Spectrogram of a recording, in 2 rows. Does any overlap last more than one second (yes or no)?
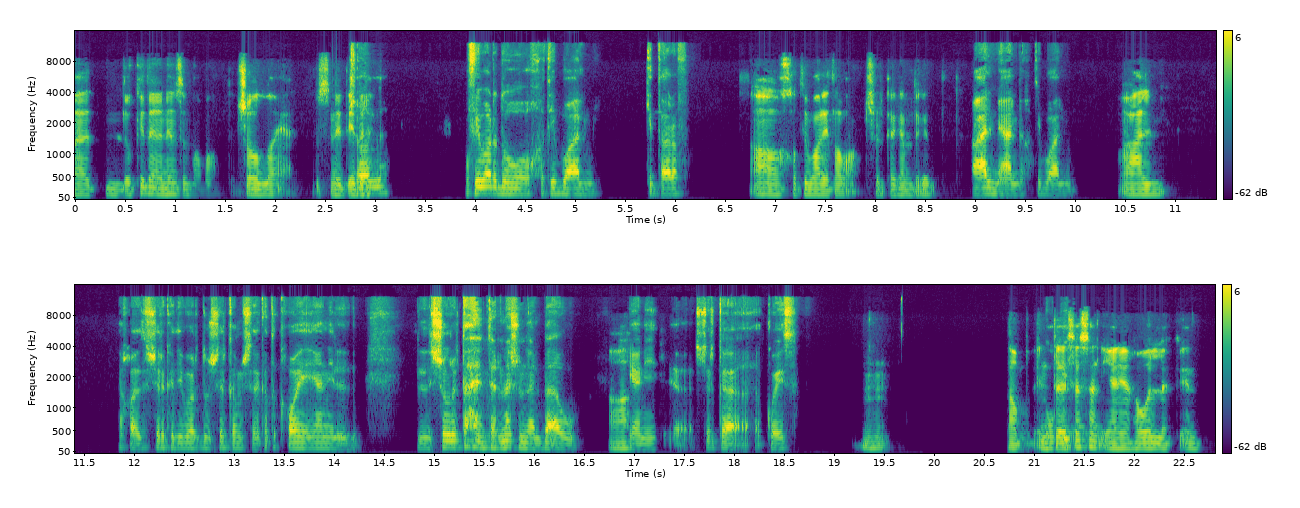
no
